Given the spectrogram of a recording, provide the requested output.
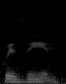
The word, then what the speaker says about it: cuisine: I don't know how to read this word. It's cuisine. Cuisine. Oh, so it's not an English word, right? It's French.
